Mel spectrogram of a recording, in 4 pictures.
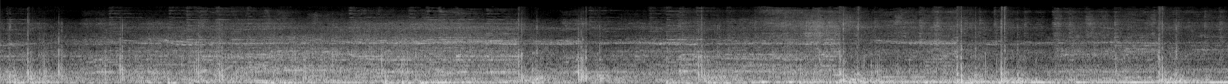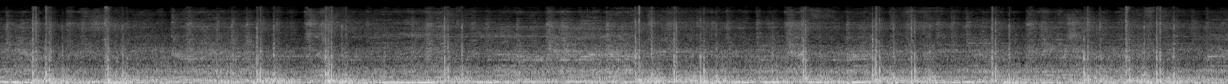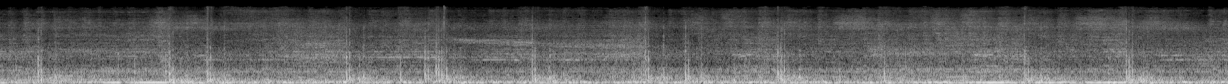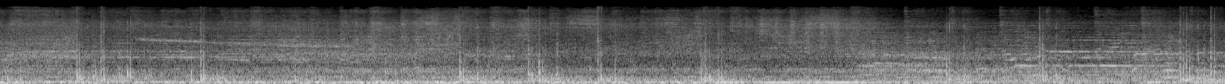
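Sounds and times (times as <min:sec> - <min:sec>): fireworks booming and crackling: 0:00.0 - 0:49.0
music over loudspeakers: 0:00.0 - 0:49.0.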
